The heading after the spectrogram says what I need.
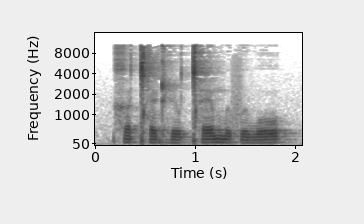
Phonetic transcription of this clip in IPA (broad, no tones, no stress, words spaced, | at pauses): xɐǀʰɛɖʱeʊ̯ǀʰɛ mɘfɘβo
